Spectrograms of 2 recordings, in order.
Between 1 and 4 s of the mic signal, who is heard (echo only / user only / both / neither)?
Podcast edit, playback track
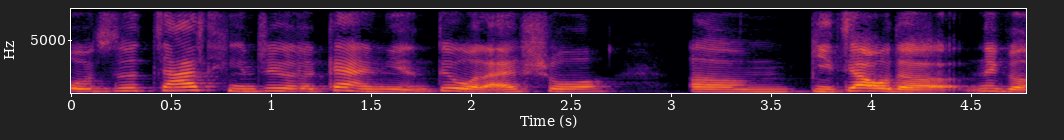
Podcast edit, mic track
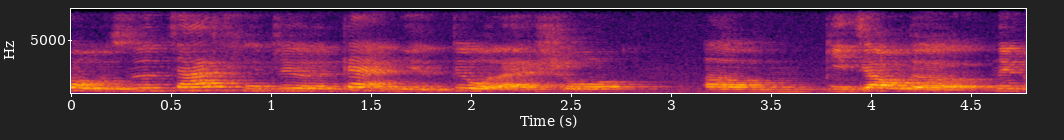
echo only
